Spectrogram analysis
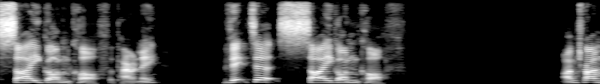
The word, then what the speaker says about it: Tsygankov: It's Tsygankov, apparently.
